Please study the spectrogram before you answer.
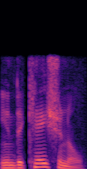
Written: indicational

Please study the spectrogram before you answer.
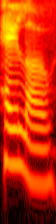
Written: halo

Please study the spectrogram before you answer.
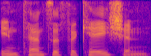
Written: intensification

